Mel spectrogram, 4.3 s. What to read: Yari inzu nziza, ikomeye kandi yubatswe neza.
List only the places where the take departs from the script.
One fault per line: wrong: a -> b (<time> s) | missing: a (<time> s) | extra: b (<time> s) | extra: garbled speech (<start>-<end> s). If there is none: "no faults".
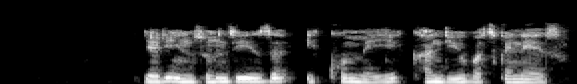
no faults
